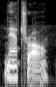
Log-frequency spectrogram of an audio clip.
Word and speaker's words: Gnatrol: It's GN, because the G is silent, like it is with Nat. – Just so with Nat. – Yeah, GNATROL, Natrol.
